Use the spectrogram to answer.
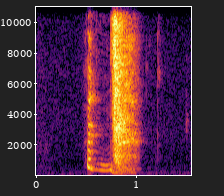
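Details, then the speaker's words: A young Japanese woman with a tickly nose during pollen season (hay fever) says she's about to sneeze, then gives a single sneeze: a brief voiced intake followed by a sharp, forceful burst of air, then quiet. "やばい、くしゃみ出そう。うわっ、死にそう。"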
